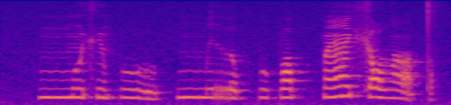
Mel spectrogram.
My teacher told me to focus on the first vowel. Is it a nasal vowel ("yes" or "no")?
yes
